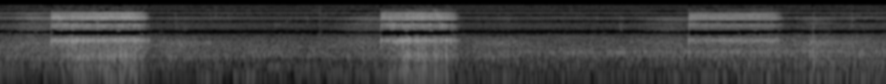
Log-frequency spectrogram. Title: snoring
